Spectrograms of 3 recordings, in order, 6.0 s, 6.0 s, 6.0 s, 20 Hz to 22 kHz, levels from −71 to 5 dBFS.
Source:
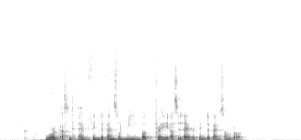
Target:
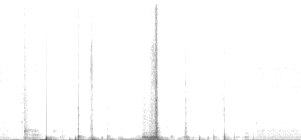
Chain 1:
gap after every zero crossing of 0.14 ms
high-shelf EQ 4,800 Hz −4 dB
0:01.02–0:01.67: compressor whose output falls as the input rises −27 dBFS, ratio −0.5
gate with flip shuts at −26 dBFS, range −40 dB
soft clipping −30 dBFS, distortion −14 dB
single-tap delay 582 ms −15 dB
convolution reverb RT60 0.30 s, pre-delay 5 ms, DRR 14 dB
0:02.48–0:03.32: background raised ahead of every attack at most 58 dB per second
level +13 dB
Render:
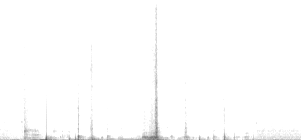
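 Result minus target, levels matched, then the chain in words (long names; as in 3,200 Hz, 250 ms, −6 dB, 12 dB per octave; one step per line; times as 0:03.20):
soft clipping: distortion +13 dB; 8,000 Hz band −5.0 dB
gap after every zero crossing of 0.14 ms
high-shelf EQ 4,800 Hz +4.5 dB
0:01.02–0:01.67: compressor whose output falls as the input rises −27 dBFS, ratio −0.5
gate with flip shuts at −26 dBFS, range −40 dB
soft clipping −22 dBFS, distortion −27 dB
single-tap delay 582 ms −15 dB
convolution reverb RT60 0.30 s, pre-delay 5 ms, DRR 14 dB
0:02.48–0:03.32: background raised ahead of every attack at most 58 dB per second
level +13 dB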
